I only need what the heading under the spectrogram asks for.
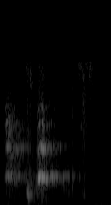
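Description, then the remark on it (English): A dog in a hallway barks in a quick run of about three sharp, throaty barks, the middle one loudest and drawn out, with no talking around them. “I almost got attacked by a dog in the hallway.”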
